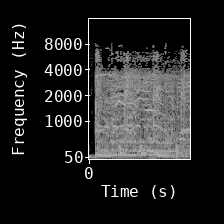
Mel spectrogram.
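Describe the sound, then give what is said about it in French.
A jubilant Palestinian crowd massed at the entrance of the Al-Aqsa esplanade in Jerusalem raises a loud, sustained roar of many voices that starts abruptly and carries on steadily throughout. “Une foule en liesse s'est massée à l'entrée de l'esplanade des mosquées après l'annonce de la nouvelle.”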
